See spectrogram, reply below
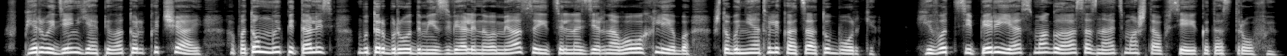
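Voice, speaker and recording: A woman narrating an audiobook in the first person, in an even, measured storytelling manner. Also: medium pitch, no echo, clean studio sound.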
